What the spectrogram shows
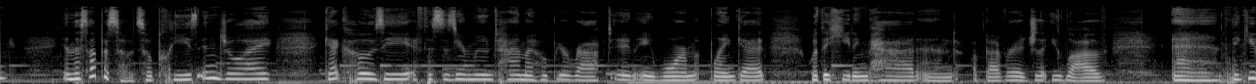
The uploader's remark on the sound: this episode was recorded in nature and contains a gust of wind only in the beginning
